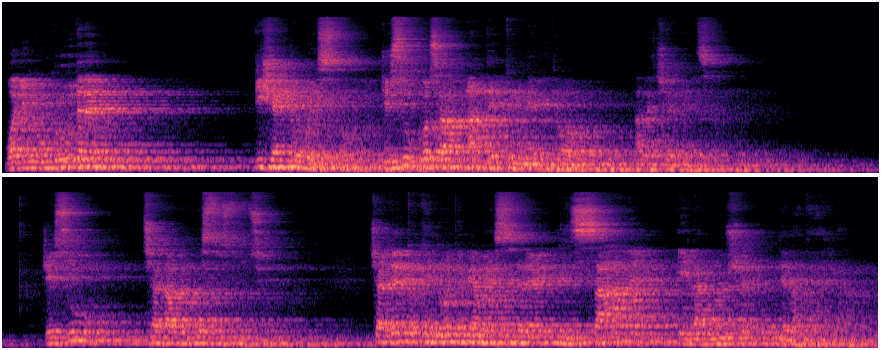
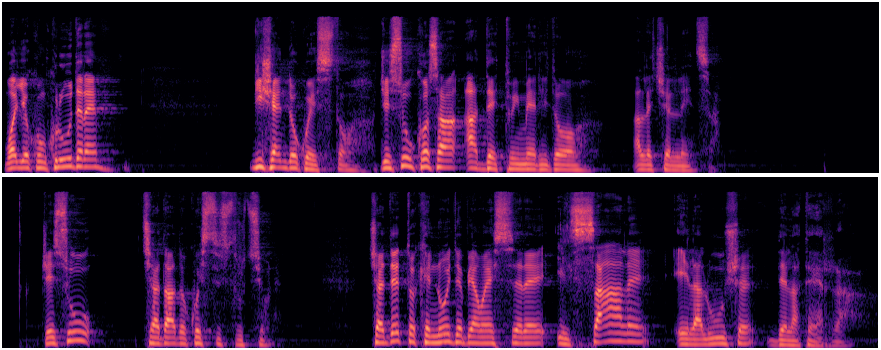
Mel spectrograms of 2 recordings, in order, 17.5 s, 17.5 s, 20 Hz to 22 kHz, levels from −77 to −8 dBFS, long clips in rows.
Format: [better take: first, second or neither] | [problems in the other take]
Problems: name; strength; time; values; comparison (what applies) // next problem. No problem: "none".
second | room echo; strong; dies away in 3 s // off-mic speech; far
